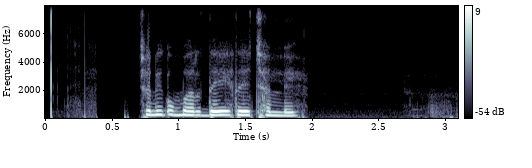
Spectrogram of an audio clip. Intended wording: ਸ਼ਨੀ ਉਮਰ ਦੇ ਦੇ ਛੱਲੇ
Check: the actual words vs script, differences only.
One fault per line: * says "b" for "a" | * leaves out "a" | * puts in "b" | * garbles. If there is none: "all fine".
all fine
